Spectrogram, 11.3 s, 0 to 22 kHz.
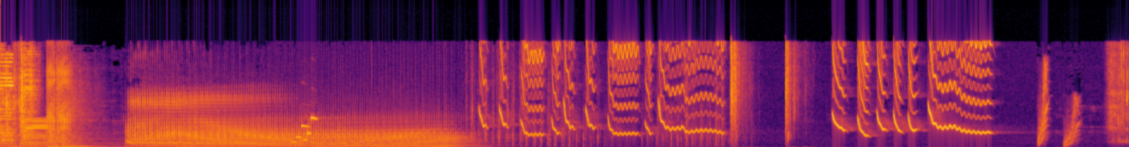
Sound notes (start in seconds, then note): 4.6 chirping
